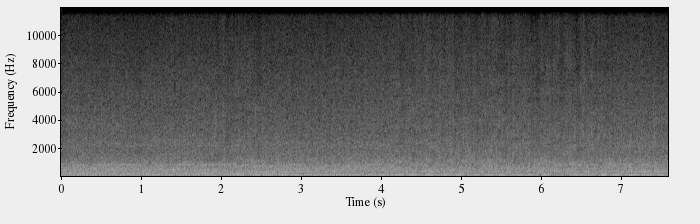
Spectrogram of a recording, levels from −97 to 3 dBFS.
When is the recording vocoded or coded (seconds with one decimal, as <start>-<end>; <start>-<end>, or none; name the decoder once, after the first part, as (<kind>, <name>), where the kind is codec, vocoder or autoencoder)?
1.8-2.5 (codec, HILCodec); 4.2-6.9

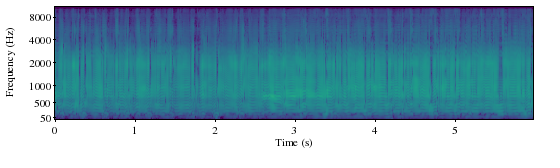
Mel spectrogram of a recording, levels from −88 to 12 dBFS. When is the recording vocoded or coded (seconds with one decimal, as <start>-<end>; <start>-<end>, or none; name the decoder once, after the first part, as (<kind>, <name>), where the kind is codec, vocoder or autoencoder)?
0.0-6.0 (vocoder, BigVGAN v2)

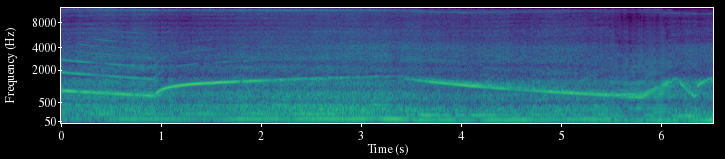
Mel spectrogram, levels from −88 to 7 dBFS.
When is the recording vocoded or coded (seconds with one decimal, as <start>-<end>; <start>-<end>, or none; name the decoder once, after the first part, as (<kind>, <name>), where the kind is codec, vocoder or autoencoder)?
5.5-6.1 (vocoder, BigVGAN v2)

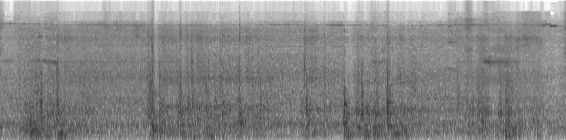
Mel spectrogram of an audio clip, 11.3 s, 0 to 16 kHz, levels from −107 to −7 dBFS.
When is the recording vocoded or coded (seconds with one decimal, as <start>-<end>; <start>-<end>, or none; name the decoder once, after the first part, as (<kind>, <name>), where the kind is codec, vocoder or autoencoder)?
1.0-4.2 (vocoder, Vocos); 9.1-10.9

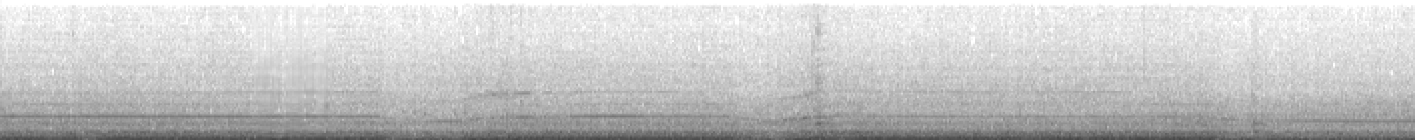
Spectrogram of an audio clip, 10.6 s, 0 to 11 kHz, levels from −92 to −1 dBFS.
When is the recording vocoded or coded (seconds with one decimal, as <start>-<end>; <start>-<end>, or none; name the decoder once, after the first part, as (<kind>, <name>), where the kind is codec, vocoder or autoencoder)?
1.9-2.5 (vocoder, BigVGAN v2)

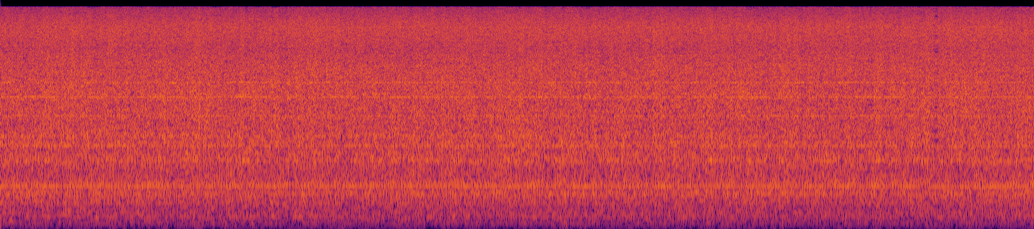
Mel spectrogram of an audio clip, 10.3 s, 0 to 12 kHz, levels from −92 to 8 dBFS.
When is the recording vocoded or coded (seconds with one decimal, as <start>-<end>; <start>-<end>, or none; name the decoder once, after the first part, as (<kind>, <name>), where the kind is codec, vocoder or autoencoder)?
none

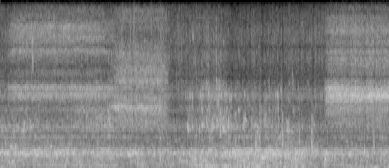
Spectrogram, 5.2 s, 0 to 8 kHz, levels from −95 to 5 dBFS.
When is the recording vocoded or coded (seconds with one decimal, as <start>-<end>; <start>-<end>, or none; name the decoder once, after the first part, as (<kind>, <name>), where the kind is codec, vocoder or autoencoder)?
none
